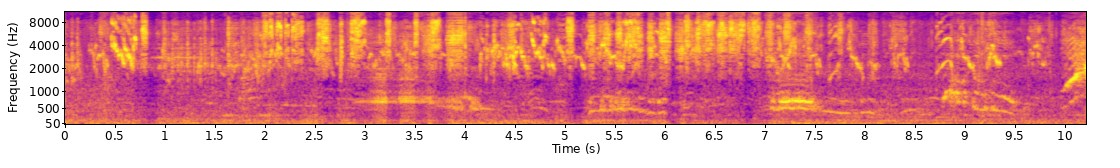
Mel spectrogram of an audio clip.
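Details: Mating Japanese budgerigar pouring out a long raspy warble: scratchy clicking chatter with wavy whistled phrases and brief rising squeaks, almost without pause.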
